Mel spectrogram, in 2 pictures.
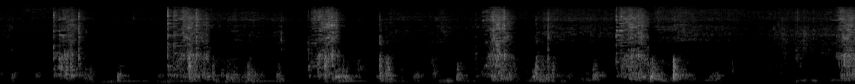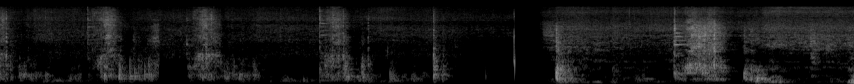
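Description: Raw mango pieces frying with salt, turmeric and chilli powder for a mango pickle: repeated bursts of sizzling and stirring scrapes come in an irregular rhythm against a quiet background, with a brief break near the end.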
